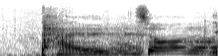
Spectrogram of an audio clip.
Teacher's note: 한자어 받침 리을 뒤에서 지읒은 된소리가 됐어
